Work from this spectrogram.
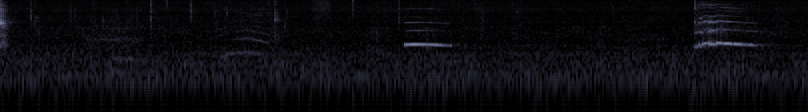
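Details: Ragdoll kittens raised in a home cattery in central Kansas; two short, thin, high meows about two seconds apart over a quiet room hum.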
